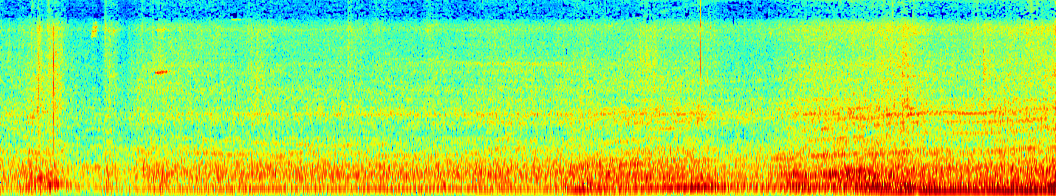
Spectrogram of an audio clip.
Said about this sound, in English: When we go home, it will have been our first bus ride to the park and then go home on the bus after the park. Yay, bus. We say bus one more time, bus. On the bus. Going home.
